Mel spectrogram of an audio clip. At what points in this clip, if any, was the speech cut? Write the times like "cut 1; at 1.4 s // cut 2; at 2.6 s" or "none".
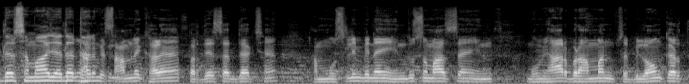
none

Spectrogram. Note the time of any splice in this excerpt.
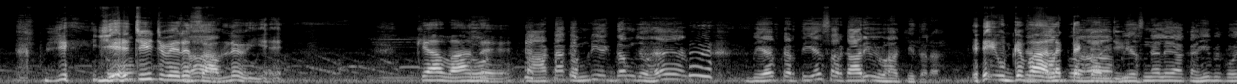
none

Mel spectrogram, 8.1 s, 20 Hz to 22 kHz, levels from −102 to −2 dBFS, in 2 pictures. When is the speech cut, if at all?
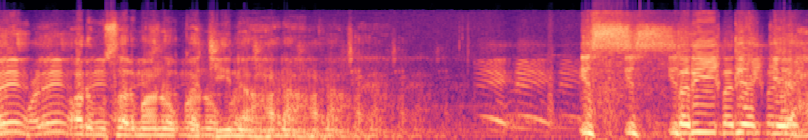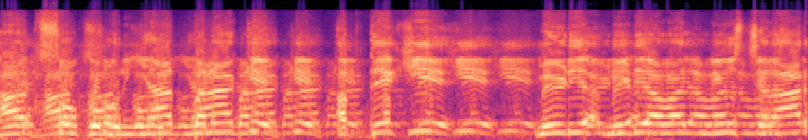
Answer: cut 1; at 2.5 s

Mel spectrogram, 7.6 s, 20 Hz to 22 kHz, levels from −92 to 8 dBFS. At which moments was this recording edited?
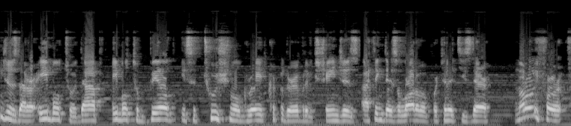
cut 1; at 1.5 s // cut 2; at 4.8 s

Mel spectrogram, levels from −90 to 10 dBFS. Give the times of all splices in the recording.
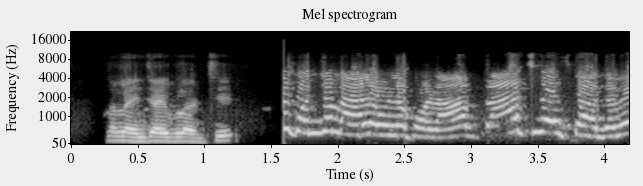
cut 1; at 1.6 s

